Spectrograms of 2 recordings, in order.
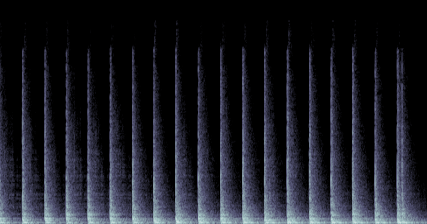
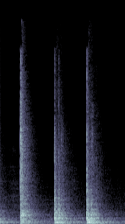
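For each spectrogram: First: solid steel body panel. Second: rotten rusted steel body panel.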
